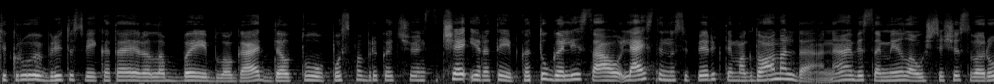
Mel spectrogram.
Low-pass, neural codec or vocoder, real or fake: 14.4 kHz; vocoder, 44.1 kHz, 128 mel bands every 512 samples, BigVGAN v2; fake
